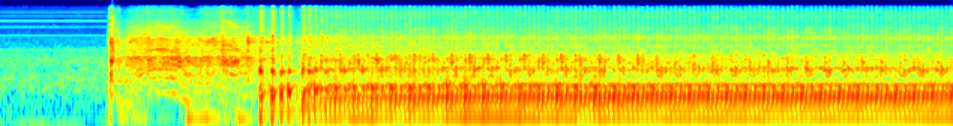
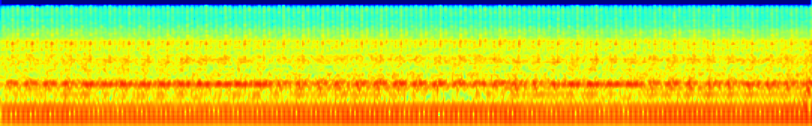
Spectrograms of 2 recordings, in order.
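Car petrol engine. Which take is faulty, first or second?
second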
